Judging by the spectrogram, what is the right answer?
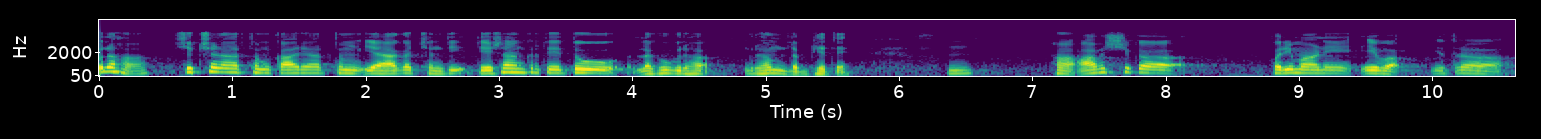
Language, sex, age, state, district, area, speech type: Sanskrit, male, 18-30, Karnataka, Uttara Kannada, rural, spontaneous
